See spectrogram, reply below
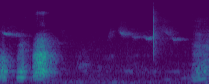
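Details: Javan myna making many cough-like sounds: harsh, raspy bursts, a few thin whistled notes and a sharp click, then another rasp.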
